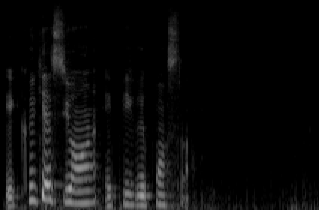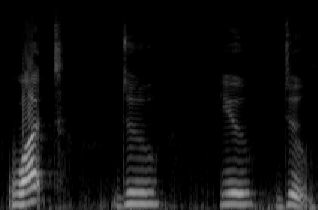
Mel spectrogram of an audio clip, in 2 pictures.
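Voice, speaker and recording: A woman with a Haitian Creole accent teaching English in a live online lesson, speaking slowly and repeating phrases as she writes them out. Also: mid-range voice, expressive, darkish tone. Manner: slow, repeats phrases while writing them out.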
